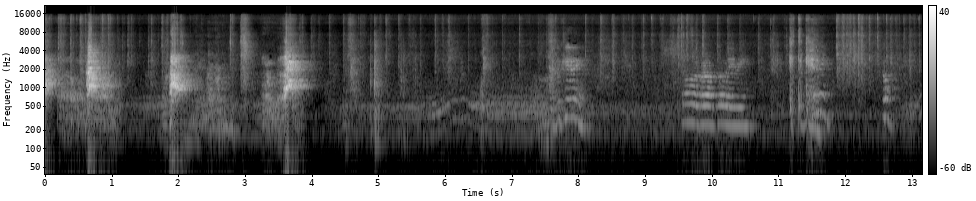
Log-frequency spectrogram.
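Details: Sausage the dachshund, egged on to chase the cat, lets out three sharp barks about a second and a half apart, then a run of drawn-out, quavering whines and whimpers, with a person talking over parts.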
